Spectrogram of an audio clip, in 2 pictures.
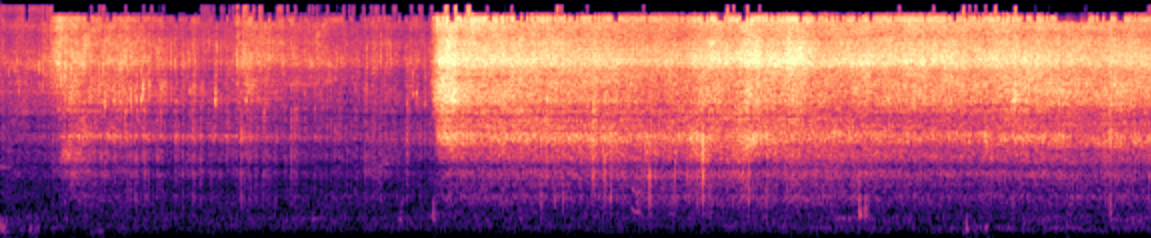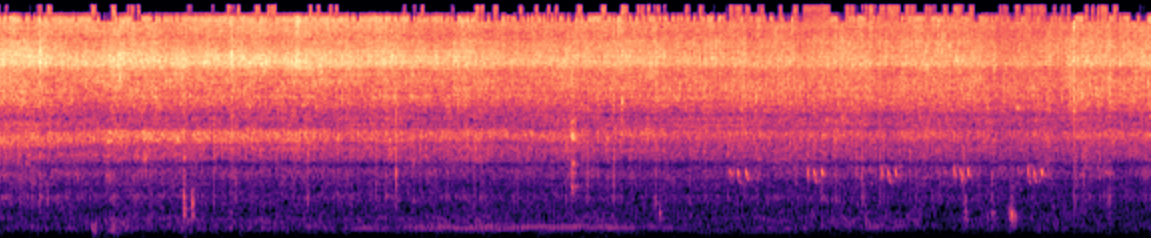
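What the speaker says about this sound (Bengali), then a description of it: "কালকের মাছ ধরা বাইন মাছ বেলে মাছ এখন এটা ভাজি হবে" Freshly caught bain eel and bele goby fish fry in hot oil on an outdoor stove. A loud, dense sizzle starts suddenly and keeps crackling and hissing steadily, with nobody talking.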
